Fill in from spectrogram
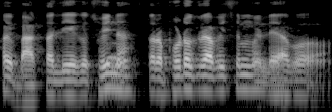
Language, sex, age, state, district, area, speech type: Nepali, male, 60+, West Bengal, Kalimpong, rural, spontaneous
